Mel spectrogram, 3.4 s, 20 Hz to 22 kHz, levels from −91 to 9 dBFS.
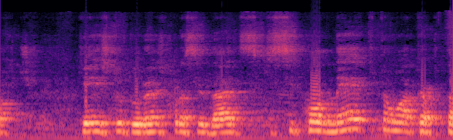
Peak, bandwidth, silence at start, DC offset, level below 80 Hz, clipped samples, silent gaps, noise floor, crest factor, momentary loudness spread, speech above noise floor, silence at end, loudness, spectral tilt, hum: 0 dBFS; 15.5 kHz; 0 s; under 0.1%; -40 dBFS; 0.5%; none; -34 dBFS; 12 dB; 9 LU; 22 dB; 0 s; -13 LUFS; -6.5 dB/octave; none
